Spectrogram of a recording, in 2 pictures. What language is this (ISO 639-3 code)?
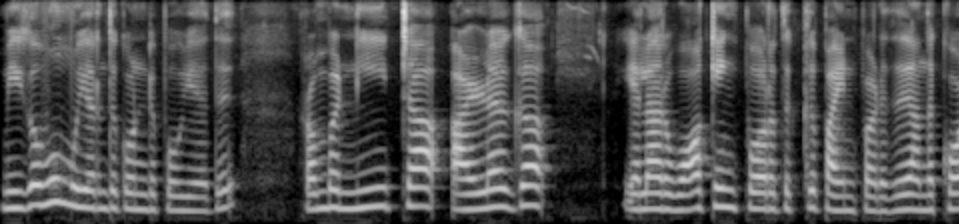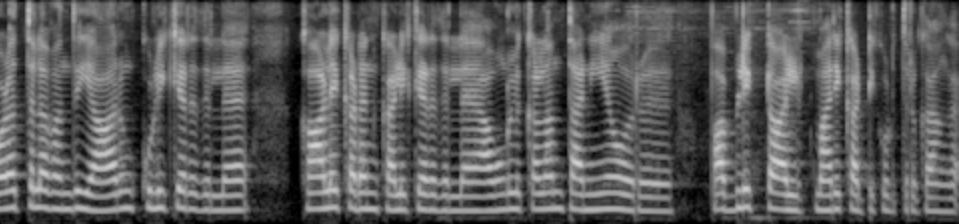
tam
